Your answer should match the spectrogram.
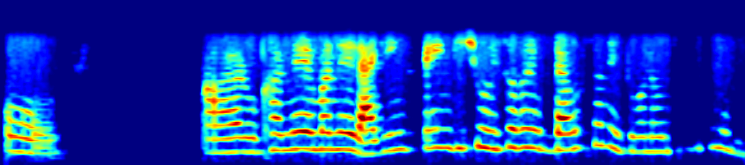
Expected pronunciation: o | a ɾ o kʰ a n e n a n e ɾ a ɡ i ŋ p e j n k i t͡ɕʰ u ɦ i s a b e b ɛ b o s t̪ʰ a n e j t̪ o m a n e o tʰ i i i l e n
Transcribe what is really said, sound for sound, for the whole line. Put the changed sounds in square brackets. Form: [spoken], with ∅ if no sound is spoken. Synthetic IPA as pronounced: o | a ɾ o kʰ a n e [m] a n e ɾ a ɡ i ŋ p e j n k i t͡ɕʰ u ɦ i [ʃ] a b e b ɛ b o s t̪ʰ a n e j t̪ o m a n e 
